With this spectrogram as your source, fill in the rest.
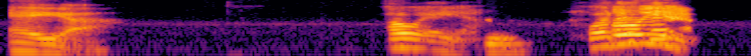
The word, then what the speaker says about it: Oia: It's pronounced it with an E, that the OI sound in Greek is an E.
